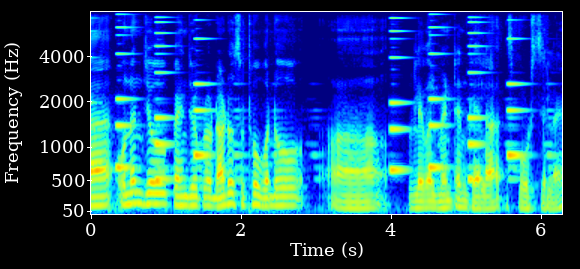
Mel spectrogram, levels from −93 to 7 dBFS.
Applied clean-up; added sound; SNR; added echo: none; Ringtone; 4 dB; none.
